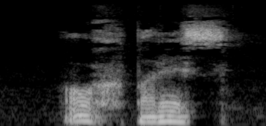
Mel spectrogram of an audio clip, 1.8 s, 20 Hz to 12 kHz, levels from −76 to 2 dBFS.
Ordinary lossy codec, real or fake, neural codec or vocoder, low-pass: AAC, 32 kbps; real; none; 10.8 kHz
